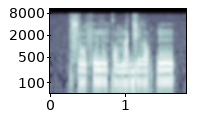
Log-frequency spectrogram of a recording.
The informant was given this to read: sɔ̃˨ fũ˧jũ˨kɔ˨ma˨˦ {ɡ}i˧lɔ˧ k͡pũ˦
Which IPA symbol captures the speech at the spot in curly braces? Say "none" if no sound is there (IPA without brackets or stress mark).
ɡ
